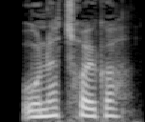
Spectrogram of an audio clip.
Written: undertrykker

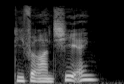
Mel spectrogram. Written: differentiering

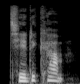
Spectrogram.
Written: tættekam

